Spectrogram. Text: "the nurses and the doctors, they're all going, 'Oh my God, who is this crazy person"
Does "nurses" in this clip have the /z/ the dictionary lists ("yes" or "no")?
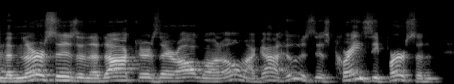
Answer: yes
